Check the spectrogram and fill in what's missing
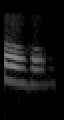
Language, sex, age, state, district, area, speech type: Marathi, female, 18-30, Maharashtra, Gondia, rural, conversation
